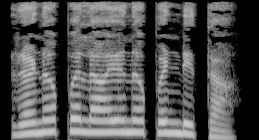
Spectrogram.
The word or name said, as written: ರಣಪಲಾಯನಪಂಡಿತ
